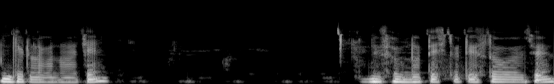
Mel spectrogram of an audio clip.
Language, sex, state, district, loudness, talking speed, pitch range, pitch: Bengali, male, West Bengal, Malda, -19 LUFS, 85 wpm, 115-130 Hz, 120 Hz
